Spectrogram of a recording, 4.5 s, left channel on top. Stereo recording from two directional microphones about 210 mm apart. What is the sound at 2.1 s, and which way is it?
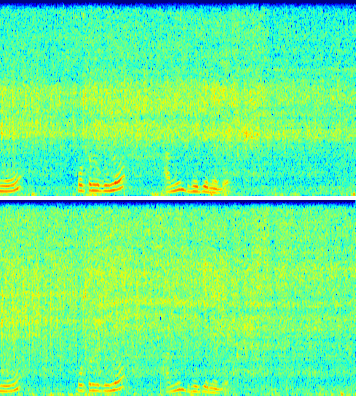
Speech, 10° right (ahead or behind).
